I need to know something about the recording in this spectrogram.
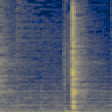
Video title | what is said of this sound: Ambutech Rolling / Non-Rolling Mobility Cane Tips for Long White Canes for Blind | you can hear how loud it is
